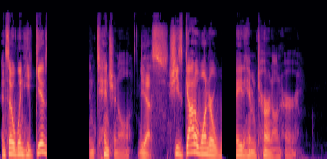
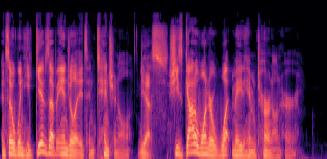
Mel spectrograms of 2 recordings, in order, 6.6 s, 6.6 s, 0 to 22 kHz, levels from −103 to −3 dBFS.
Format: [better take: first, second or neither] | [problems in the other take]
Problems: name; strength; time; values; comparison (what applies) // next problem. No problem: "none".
second | audio cutting out; at 1 s for 1 s and at 4.5 s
